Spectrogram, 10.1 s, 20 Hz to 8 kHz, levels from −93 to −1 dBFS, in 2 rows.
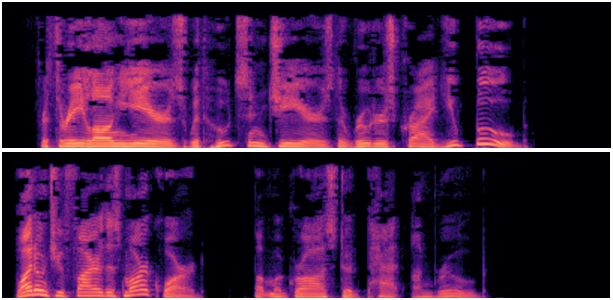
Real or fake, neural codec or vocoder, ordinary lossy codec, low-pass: real; none; MP3, 32 kbps; 7.2 kHz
